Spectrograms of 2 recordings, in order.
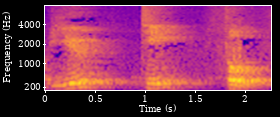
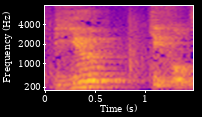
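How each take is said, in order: First: "beautiful" slowly as beau, ti, ful with pauses; syllable by syllable. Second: "beautiful" slow, with "beau" stretched; stress on first syllable. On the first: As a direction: count out the three syllables of "beautiful". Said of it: "we have three syllables in this word". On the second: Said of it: "the stress falls on the first syllable". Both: Shown as a demonstration.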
